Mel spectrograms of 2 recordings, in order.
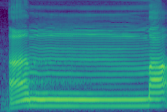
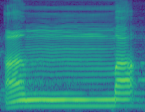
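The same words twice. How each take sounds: First: The final vowel is nasal, through the nose. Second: The final vowel is oral, not through the nose. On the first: The speaker calls it wrong. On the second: The speaker calls it right.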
